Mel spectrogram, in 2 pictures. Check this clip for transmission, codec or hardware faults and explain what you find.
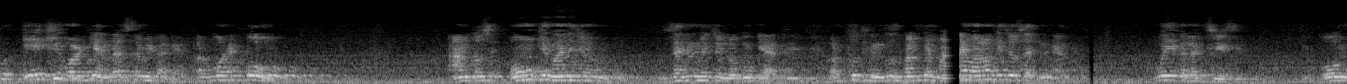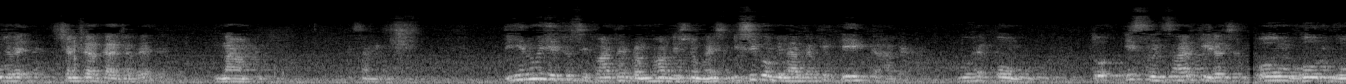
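Three transmission faults are audible, all from packet loss on the network path: two bursts of packet loss and one short concealed packet loss.

Burst of packet loss, at 9.45 to 9.60 s and 10.88 to 10.94 s. Packets arrived too late or not at all, so the receiver extended the last sound and lowered it across the gap. Depending on what was playing, this is a held buzz or a fading hiss. About 140 ms is filled and 140 ms lost in the first event, and about 46 ms filled with 40 ms lost in the second. After each, the audio jumps ahead. On a spectrogram, each gap shows a frozen, fading band that ends in a hard edge where real content returns. The waveform shows a decaying, repetitive stretch.

Short concealed packet loss, at 25.96 to 26.01 s. About 40 ms never reached the decoder in time and was covered by 38 ms of synthesized continuation, built from the previous pitch or from shaped noise, then crossfaded back. 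It is heard as a brief smear or wobble. On a spectrogram, it is a short blurred patch where detail flattens. The waveform shows a small section of repeated cycles or noise before the true signal resumes.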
